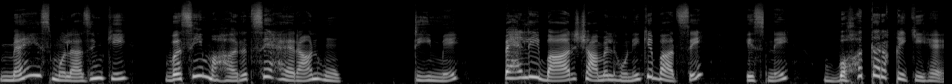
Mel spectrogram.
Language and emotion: Urdu, surprised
